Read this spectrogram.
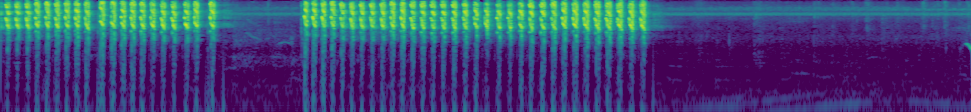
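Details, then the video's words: Cililin song: two rapid bursts of sharp, high chirped notes, each about three seconds long with a short pause between, delivered in a fast regular stream before falling to quiet background with a steady high hum. "Suara Cililin"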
